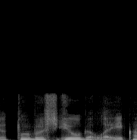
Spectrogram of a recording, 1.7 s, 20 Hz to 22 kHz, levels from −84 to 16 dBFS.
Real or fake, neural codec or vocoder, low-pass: fake; codec, 16 kHz, 0.5 kbps, X-Codec, HuBERT features, trained on general audio; 7.2 kHz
